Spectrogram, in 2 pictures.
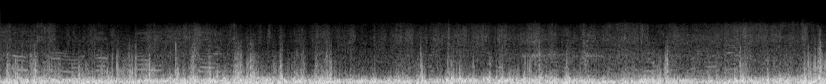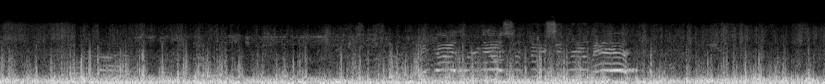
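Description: Men talk and call out to each other nearby.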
